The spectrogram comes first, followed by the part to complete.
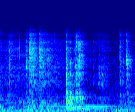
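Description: A telephone handset being picked up: handling clatter with a sharp knock about a second in.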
